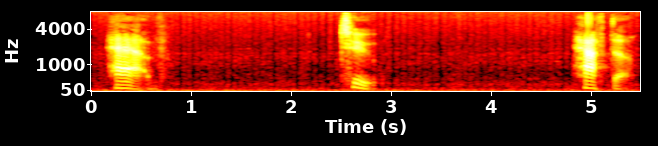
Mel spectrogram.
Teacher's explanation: blend the words have and two together we say have to the voiced sound changes to voiceless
